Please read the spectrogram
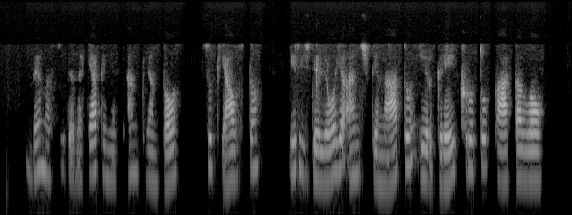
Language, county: Lithuanian, Utena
